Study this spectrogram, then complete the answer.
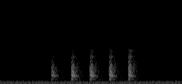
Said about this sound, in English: You and Darcy are interrupted by a knock at the door.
